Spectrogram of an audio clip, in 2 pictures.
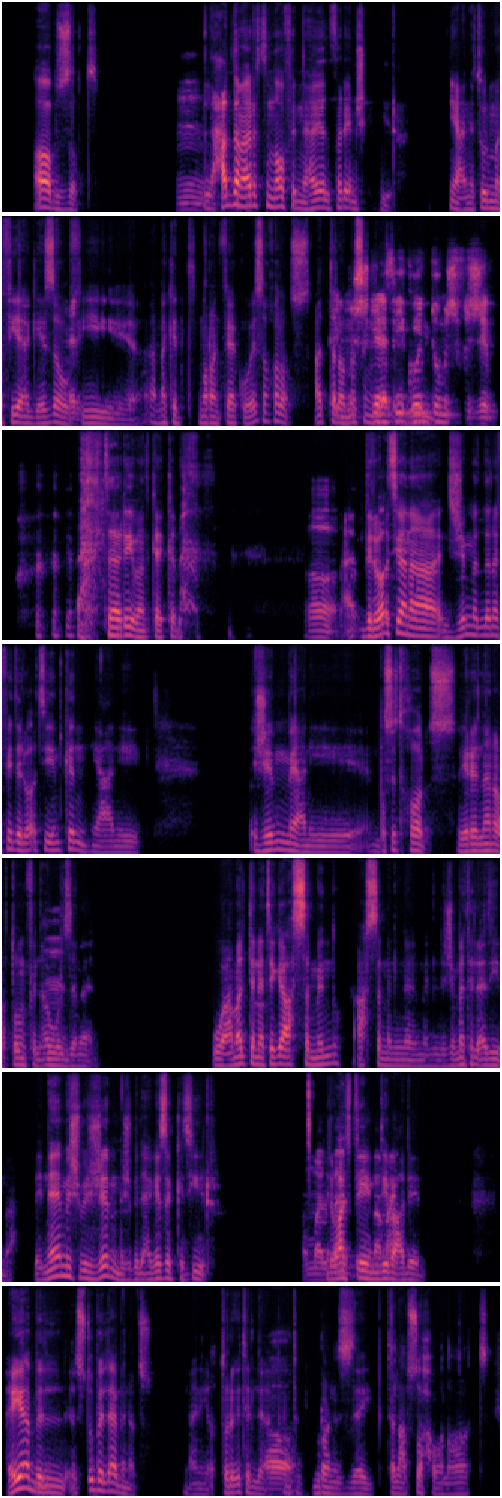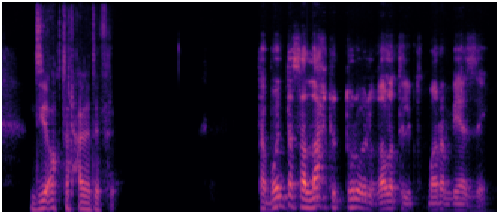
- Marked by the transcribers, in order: other background noise; in English: "الgym"; chuckle; laughing while speaking: "تقريبًا كانت كده"; chuckle; in English: "الgym"; in English: "gym"; in English: "الجيمّات"; in English: "بالgym"; tapping
- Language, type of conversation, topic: Arabic, podcast, إيه النصايح اللي تنصح بيها أي حد حابب يبدأ هواية جديدة؟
